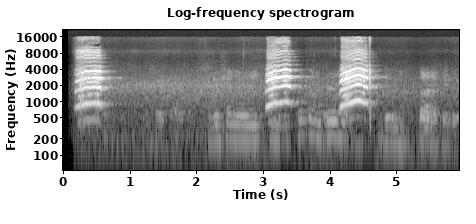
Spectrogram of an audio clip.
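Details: A male northern goshawk, freshly acquired for breeding, gives three loud, harsh, wavering screams, each about half a second long and a few seconds apart, with people talking quietly between them.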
